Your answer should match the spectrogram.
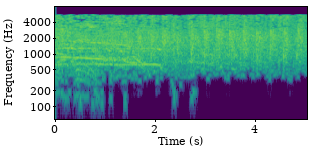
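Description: An audience claps steadily for about five seconds, a dense, loud wash of many hands with no break, and a faint voice or whistle briefly rises over it at the start.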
